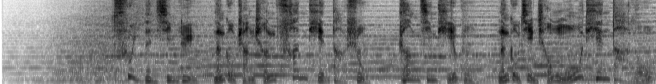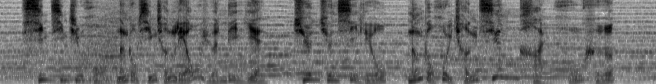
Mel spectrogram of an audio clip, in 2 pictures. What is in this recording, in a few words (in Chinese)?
男国 专题 企业 浑厚; 绿建科技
